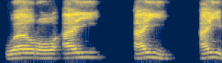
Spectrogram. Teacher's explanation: Huruf ya berharokat sukun dibaca menjadi i ya, ingat, bukan dibaca menjadi e, tapi dibaca menjadi i.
